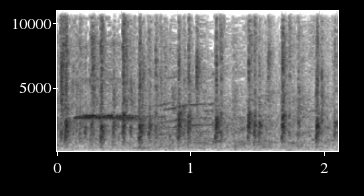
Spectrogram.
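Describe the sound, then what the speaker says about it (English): Scattered clapping from kids in a crowd at a teen tournament playoff game: a loose, uneven patter of hand claps at moderate distance, irregular rather than sustained applause. "I think we got some kids in front of us that feel like clapping, so they clapped."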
